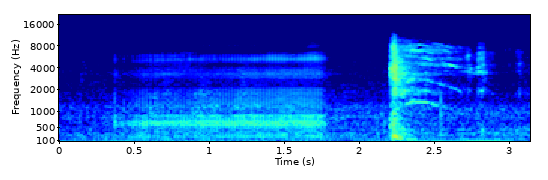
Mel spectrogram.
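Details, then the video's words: Sleeping puppy snoring: one drawn-out, buzzy, nasal breath lasting about a second and a half with rich overtones, then a short pause and a sharp knock, followed by quieter breathing in a small indoor room. "Funny puppy snore"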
